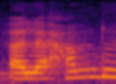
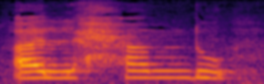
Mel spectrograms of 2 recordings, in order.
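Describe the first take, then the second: First: A short vowel is heard after the L. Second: The L joins the H with no vowel. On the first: The speaker calls it wrong. "अलहम्दु नहीं है" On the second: The speaker calls it right. "लाम के ऊपर ज़बर नहीं है बल्कि जज़म है"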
